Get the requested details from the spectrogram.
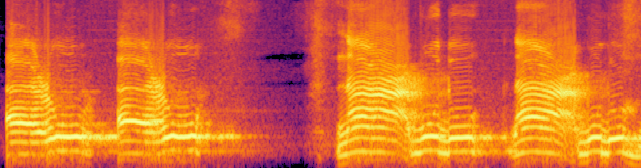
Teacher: Tidak ada aliran suara suara di Khaisyum. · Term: ain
